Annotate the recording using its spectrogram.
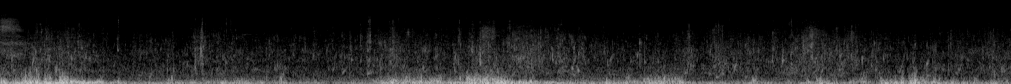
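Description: Wind buffeting the microphone in uneven gusts, a low rumbling roar that surges at the start and again about four to five seconds in.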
